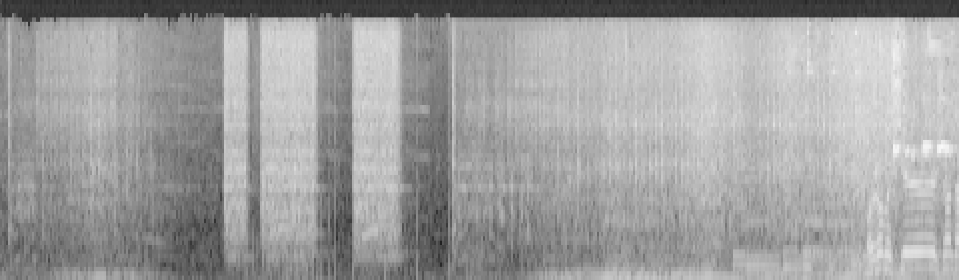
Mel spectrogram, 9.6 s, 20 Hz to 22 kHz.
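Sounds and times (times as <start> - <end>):
old car engine cranking, sputtering and idling: 0.0 - 1.6, 4.5 - 9.5
speech: 8.6 - 9.5.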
